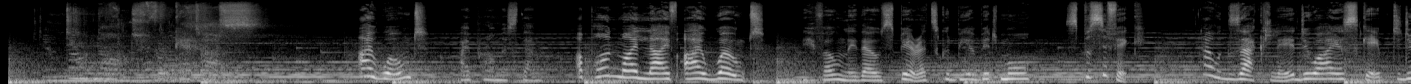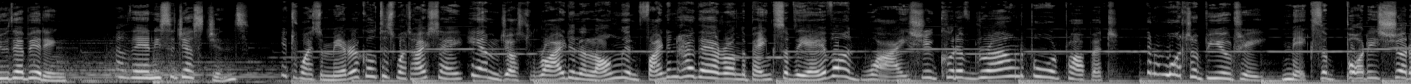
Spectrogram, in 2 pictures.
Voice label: Accent

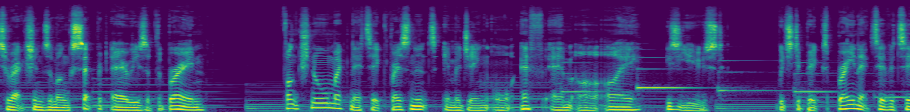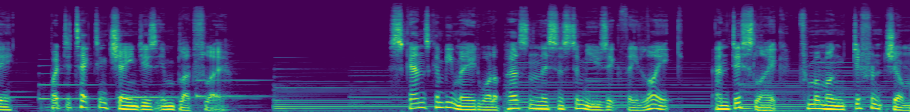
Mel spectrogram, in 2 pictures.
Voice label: Narrative

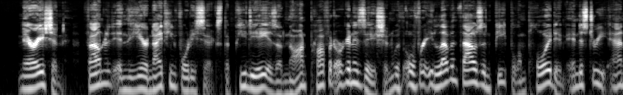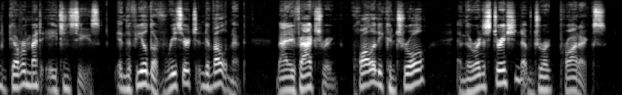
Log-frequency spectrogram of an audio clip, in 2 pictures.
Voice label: Narration

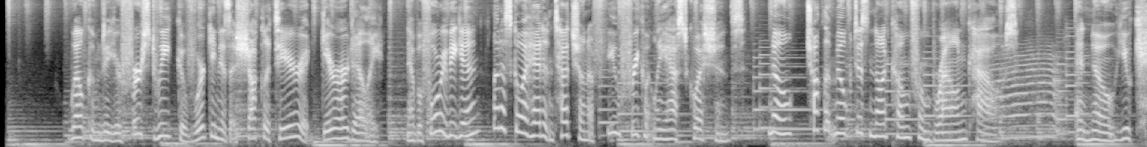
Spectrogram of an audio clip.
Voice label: eLearning

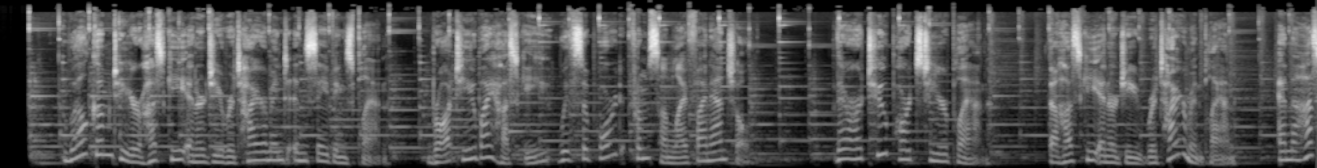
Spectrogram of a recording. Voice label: Non Broadcast Narration

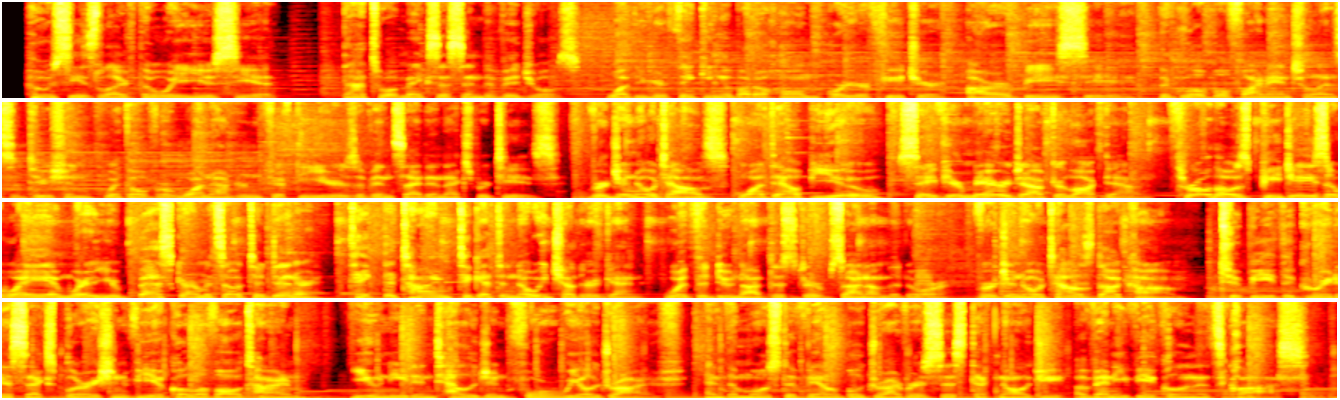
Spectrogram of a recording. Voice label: Commercial Showreel

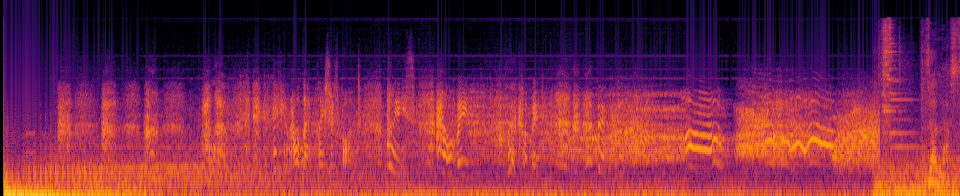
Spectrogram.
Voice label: Gaming Character

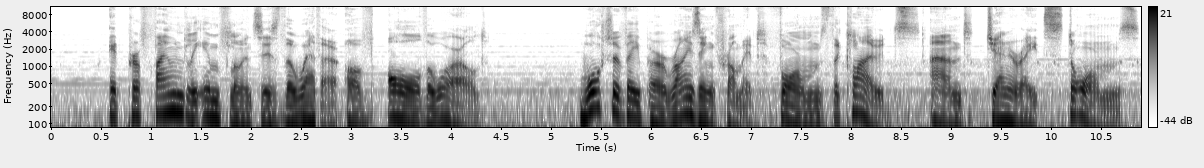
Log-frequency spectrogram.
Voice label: Narration Documentary

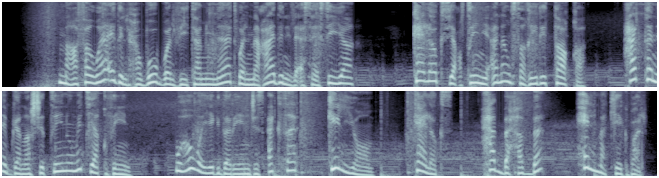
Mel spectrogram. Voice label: KHALEEJI commercial; Kelloggs

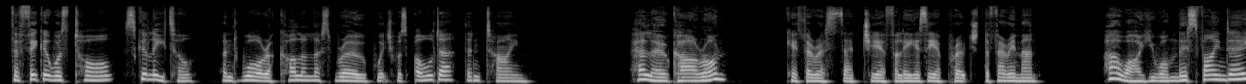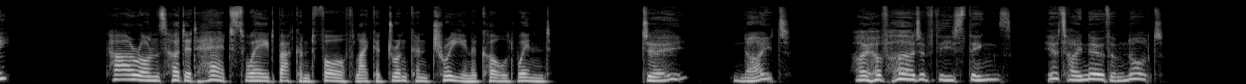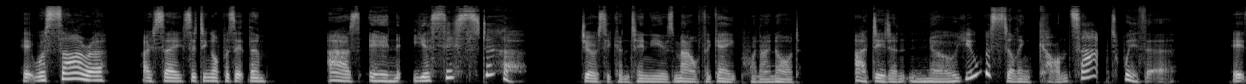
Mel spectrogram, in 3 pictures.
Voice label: Drama

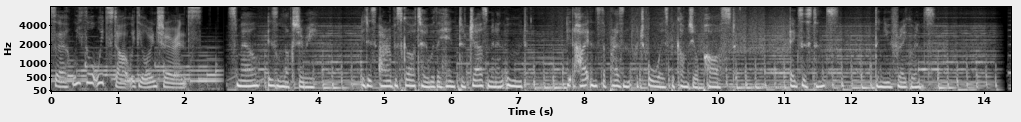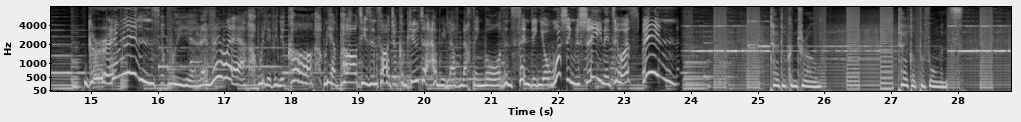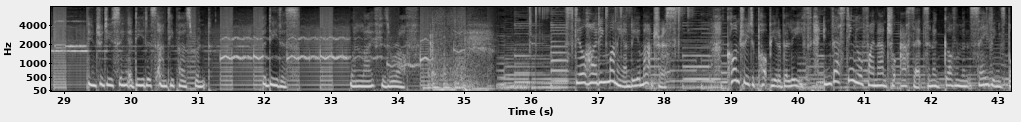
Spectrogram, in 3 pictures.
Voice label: commercial

